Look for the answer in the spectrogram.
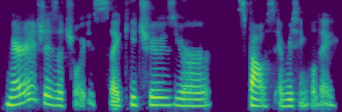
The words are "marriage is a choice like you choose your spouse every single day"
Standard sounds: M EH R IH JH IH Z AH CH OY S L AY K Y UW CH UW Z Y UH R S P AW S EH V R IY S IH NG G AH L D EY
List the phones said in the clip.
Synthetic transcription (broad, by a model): M EH R IH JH IH Z AH CH OY S L AY K Y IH CH UW Z Y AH R S P AW S EH V R IY S IH NG G L D EY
